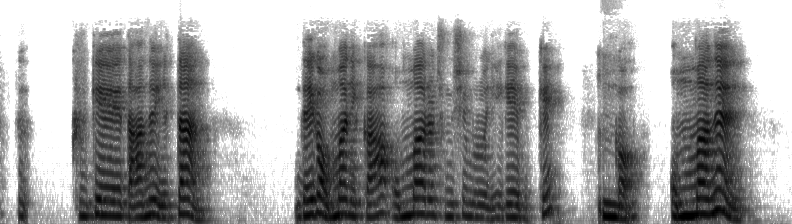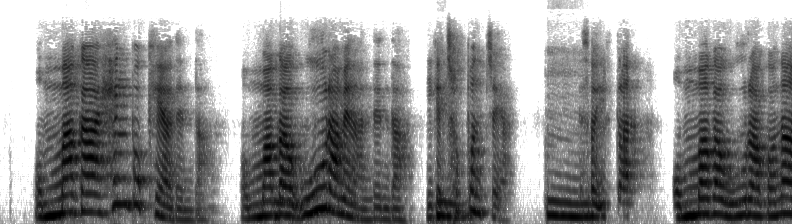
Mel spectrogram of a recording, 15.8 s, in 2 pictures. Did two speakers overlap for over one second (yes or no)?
no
